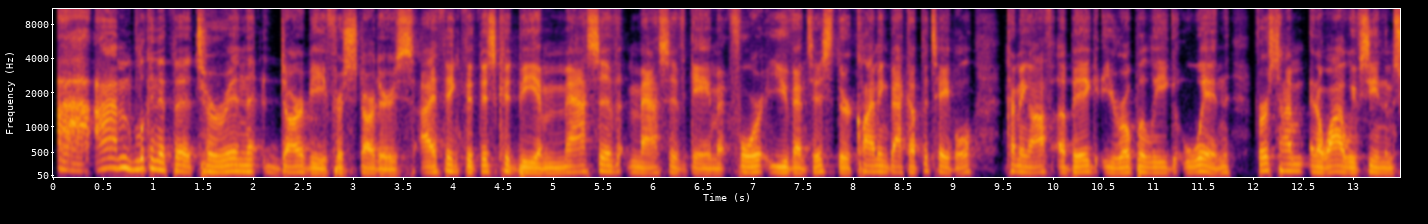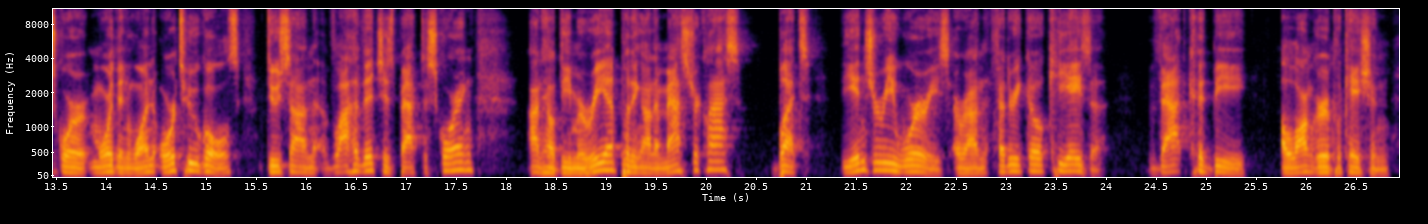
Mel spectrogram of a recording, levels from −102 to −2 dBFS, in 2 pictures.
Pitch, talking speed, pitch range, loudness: 110 Hz, 165 wpm, 100-125 Hz, -21 LUFS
